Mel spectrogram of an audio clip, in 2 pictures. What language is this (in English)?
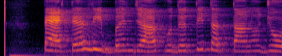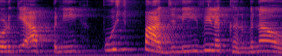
Punjabi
